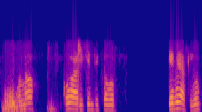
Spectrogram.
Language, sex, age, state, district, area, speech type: Odia, male, 45-60, Odisha, Nabarangpur, rural, conversation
